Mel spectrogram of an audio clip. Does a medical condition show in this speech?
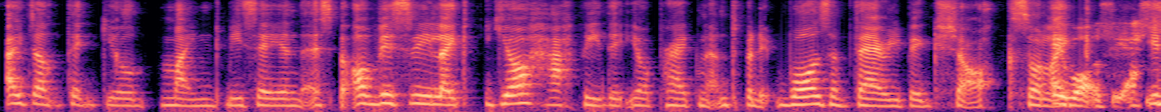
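No.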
